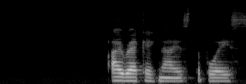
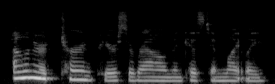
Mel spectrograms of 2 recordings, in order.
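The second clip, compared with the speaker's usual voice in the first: plain reading voice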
